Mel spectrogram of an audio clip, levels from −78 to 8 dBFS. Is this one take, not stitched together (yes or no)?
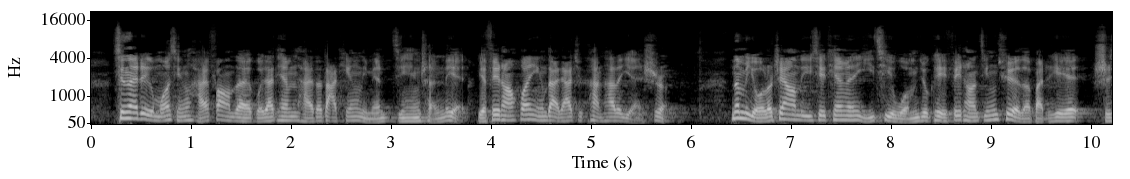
no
